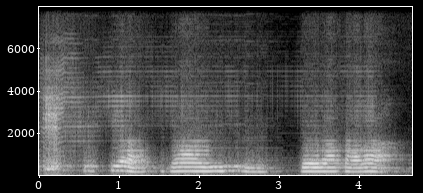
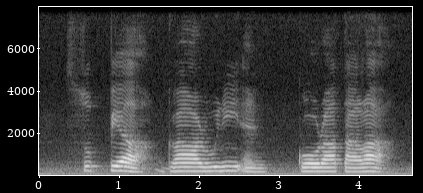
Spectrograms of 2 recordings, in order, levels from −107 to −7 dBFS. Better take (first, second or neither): second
